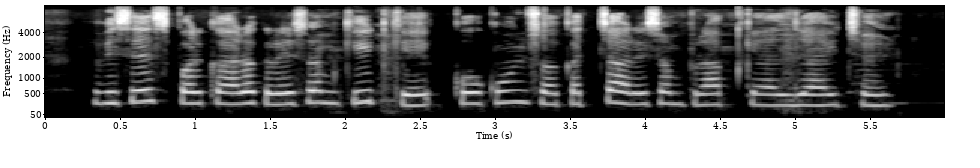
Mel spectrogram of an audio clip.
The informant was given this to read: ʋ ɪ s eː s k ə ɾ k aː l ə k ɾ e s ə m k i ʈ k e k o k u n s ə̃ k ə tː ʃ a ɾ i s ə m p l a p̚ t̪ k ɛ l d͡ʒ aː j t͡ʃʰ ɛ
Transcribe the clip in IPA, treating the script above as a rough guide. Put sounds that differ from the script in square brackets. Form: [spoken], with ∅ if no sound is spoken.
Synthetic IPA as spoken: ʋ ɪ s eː s [p] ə ɾ k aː [ɾ] ə k ɾ e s ə m k i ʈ k e k o k u n s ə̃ k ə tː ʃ a ɾ [e] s ə m p [ɾ] a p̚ t̪ k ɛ l d͡ʒ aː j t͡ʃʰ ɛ

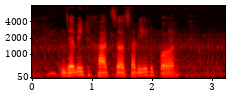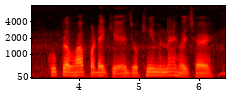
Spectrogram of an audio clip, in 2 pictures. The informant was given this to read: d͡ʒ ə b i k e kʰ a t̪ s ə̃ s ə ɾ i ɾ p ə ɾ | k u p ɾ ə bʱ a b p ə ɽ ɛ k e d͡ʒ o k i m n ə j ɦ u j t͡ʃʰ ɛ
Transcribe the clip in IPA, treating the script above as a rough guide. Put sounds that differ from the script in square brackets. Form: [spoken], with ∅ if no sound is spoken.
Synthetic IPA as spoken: d͡ʒ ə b i k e kʰ a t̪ s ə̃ s ə ɾ i ɾ p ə ɾ | k u p ɾ ə bʱ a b p ə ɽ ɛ k e d͡ʒ o [kʰ] i m n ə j ɦ [o] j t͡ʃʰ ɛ

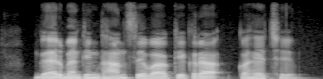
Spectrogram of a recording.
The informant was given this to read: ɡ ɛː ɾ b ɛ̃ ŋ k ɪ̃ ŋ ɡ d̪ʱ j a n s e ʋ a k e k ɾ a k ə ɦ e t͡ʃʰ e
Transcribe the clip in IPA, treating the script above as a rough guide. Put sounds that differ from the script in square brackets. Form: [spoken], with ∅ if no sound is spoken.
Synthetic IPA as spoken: ɡ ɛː ɾ b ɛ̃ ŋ k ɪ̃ ŋ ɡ d̪ʱ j a n s e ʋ a k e k ɾ a k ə ɦ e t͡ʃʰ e

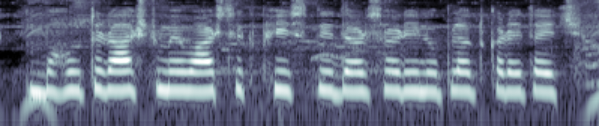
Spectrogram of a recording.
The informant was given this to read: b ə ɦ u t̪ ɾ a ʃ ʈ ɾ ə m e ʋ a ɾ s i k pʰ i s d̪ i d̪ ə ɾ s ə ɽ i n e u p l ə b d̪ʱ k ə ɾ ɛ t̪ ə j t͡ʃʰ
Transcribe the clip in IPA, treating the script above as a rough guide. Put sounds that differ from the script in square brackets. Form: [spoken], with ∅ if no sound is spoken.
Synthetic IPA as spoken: b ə ɦ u t̪ ɾ a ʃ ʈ ɾ ə m e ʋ a ɾ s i k pʰ i s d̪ i d̪ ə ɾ s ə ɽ i n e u p l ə b d̪ʱ k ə ɾ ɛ t̪ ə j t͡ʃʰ

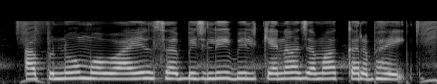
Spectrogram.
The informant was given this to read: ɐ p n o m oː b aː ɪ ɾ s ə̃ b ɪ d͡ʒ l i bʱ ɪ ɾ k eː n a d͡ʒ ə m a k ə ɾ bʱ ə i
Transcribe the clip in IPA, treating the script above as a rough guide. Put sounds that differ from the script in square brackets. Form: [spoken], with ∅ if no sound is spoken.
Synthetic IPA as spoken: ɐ p n o m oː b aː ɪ [l] s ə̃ b ɪ d͡ʒ l i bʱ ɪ [l] k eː n a d͡ʒ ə m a k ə ɾ bʱ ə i

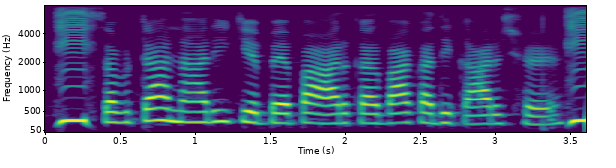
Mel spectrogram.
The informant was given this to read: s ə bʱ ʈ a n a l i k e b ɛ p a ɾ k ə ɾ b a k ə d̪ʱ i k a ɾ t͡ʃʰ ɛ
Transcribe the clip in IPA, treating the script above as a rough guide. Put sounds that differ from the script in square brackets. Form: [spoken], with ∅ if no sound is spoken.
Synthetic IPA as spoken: s ə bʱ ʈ a n a [ɾ] i k e b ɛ p a ɾ k ə ɾ b a k ə d̪ʱ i k a ɾ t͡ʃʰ ɛ

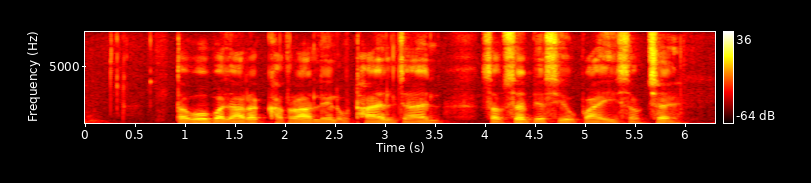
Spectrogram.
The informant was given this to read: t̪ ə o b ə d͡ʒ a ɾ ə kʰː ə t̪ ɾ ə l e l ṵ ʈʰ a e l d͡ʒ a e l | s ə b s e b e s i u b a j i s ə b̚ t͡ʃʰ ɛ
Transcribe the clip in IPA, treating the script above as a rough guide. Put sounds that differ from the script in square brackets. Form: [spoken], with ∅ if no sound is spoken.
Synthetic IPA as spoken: t̪ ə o b ə d͡ʒ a ɾ ə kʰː ə t̪ ɾ [a] l e l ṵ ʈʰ a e l d͡ʒ a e l | s ə b s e b e s i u [p] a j i s ə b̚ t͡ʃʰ ɛ

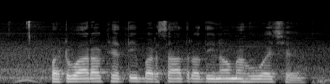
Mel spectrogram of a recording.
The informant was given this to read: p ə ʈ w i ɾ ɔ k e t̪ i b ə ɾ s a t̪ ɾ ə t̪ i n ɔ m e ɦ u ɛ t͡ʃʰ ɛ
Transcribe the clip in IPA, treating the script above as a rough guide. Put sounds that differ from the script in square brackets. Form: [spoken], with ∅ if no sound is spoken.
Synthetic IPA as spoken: p ə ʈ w [a] ɾ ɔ [kʰ] e t̪ i b ə ɾ s a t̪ ɾ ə [d̪] i n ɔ m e ɦ u ɛ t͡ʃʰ ɛ

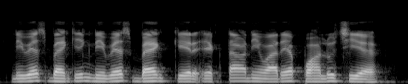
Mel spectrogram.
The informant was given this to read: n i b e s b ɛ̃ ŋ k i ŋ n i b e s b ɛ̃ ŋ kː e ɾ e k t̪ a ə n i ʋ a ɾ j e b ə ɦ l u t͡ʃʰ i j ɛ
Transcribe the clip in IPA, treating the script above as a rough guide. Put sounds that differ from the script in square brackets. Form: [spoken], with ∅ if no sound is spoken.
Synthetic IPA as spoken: n i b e s b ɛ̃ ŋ k i ŋ n i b e s b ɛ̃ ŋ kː e ɾ e k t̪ a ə n i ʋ a ɾ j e [p] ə ɦ l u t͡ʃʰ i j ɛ

